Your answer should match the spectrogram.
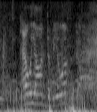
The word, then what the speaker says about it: Elian Davila: Elian Davila? Elian Davila is the pronunciation.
